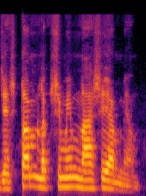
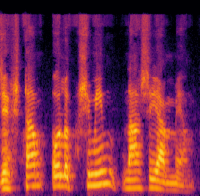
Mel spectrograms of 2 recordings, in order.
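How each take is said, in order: First: The 'a' is swallowed, giving just lakshmim. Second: A clear 'a' is sounded before lakshmim. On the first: Fortune itself is driven away. The speaker calls it wrong. "ते लक्ष्मीं नाशयाम्यहम् असा उच्चार होऊ शकतो" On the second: The misfortune is driven away. The speaker calls it right. "तिथं ज्येष्ठां अलक्ष्मीं नाशयाम्यहम् असं म्हणा"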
